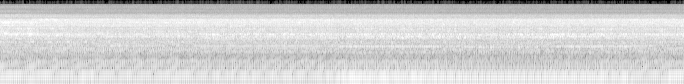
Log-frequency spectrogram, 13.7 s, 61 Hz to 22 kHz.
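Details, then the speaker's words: Kawasaki Z250FI (same as Ninja 250) during manual throttle position sensor adjustment: even hum held at fast idle around 3,000 RPM with gentle rise in engine speed when sensor is turned to the correct point; adjustment complete, RPM slightly above 3,000. "ya ya oke terdengar naik ya itu pertanda cukup setelah itu Kencangkan lagi Kencangkan lagi ya oke adjustment selesai lihat I RPM bergerak naik sedikit lebih tinggi dari 3.000 ya"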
